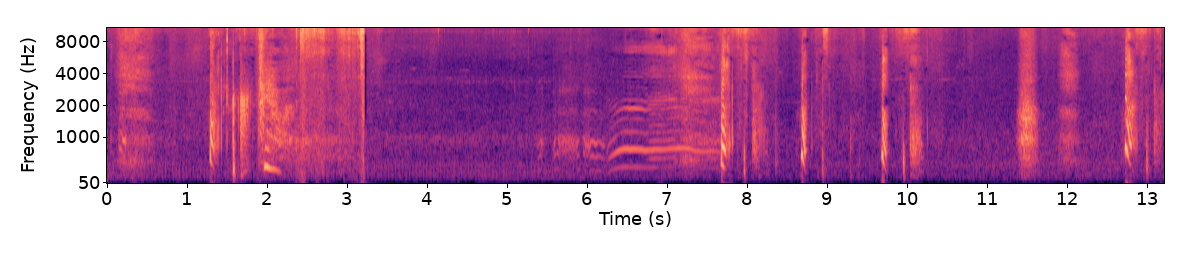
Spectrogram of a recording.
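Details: Sneezing fit outdoors in a park on a sunny, breezy day, likely from a cold, possibly mild tree pollen allergy: several quick sharp sneezes with breaths between, wind noise.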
